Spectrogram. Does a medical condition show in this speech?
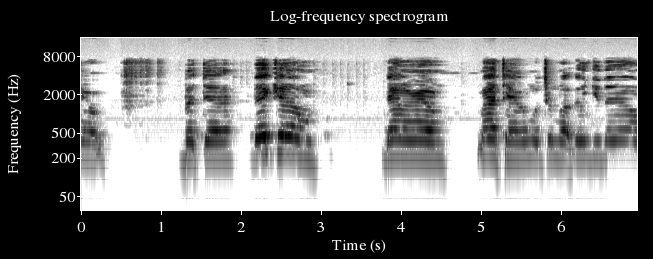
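Yes: cerebral palsy.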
